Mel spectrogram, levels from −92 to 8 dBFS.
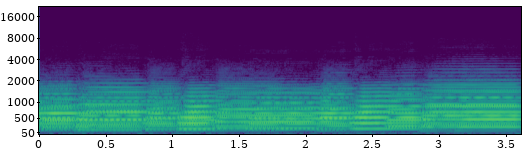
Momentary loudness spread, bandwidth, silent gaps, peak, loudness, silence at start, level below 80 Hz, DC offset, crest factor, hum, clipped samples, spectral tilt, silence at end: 3 LU; 3.7 kHz; none; -4 dBFS; -19 LUFS; 0 s; -68 dBFS; under 0.1%; 14 dB; none; under 0.1%; -11 dB/octave; 0 s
